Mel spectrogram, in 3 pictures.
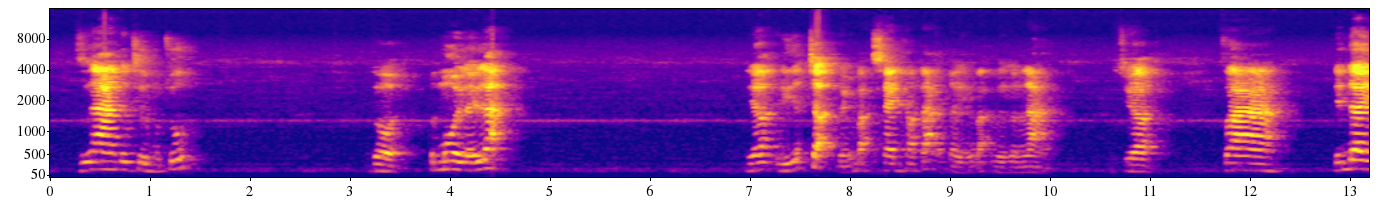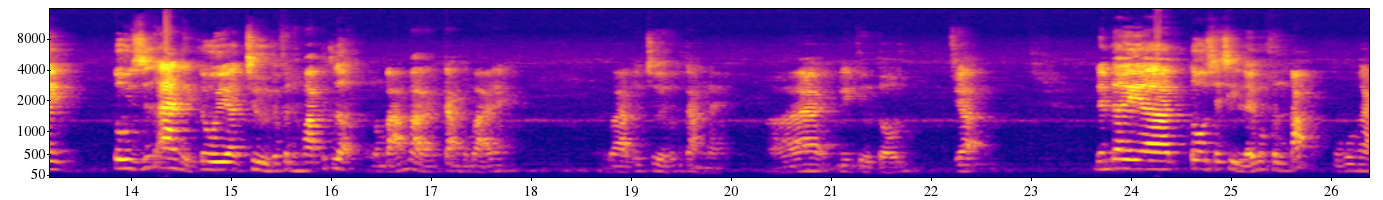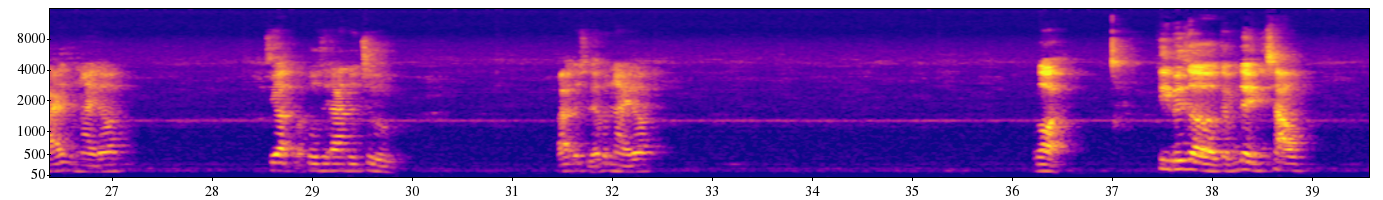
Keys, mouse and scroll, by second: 0.7 alt+click, 2.3 alt+click, 4.1 click, 8.7 click, 9.8 space, 12.1 click, 12.3 space, 16.0 alt+click, 22.6 ctrl+-, 26.0 click, 29.6 alt+click, 31.9 click, 33.2 click, 34.6 click, 38.1 ctrl+o.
